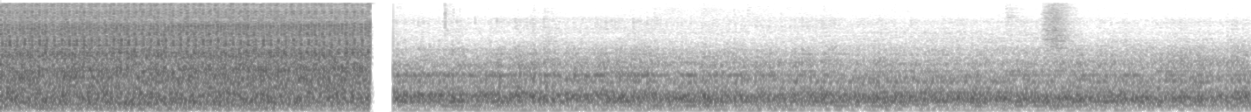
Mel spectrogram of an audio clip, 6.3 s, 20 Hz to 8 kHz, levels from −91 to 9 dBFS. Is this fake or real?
real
